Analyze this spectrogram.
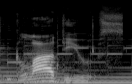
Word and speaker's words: gladius: However, it's worth noting that the Roman sword is specifically pronounced gladius. Since North American English is rooted deeper in Latin, we can safely say that it's gladius.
